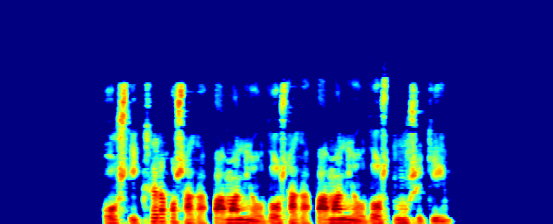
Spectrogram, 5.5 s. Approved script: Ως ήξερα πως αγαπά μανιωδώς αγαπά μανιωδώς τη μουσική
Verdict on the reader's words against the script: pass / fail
pass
